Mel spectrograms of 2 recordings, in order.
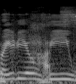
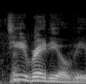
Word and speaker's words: TradioV: Inside Metal Show on TradioV with my guest Nadir D'Priest and the lovely V. It works out Veronica perfect. Freeman. TradioV with the V. Yeah, it's TradioV, I by like the way.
